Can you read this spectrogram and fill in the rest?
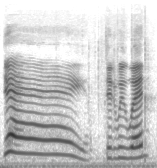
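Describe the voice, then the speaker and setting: A woman's voice: extremely high pitch, very slow, a bit bright. A woman in her twenties chatting casually with friends on a group livestream. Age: 20s. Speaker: livestream panelist.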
